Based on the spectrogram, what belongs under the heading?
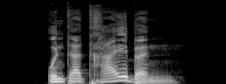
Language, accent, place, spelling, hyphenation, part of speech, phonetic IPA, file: German, Germany, Berlin, untertreiben, un‧ter‧trei‧ben, verb, [ˌʊntɐˈtʁaɪ̯bn̩], De-untertreiben.ogg
- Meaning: to understate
